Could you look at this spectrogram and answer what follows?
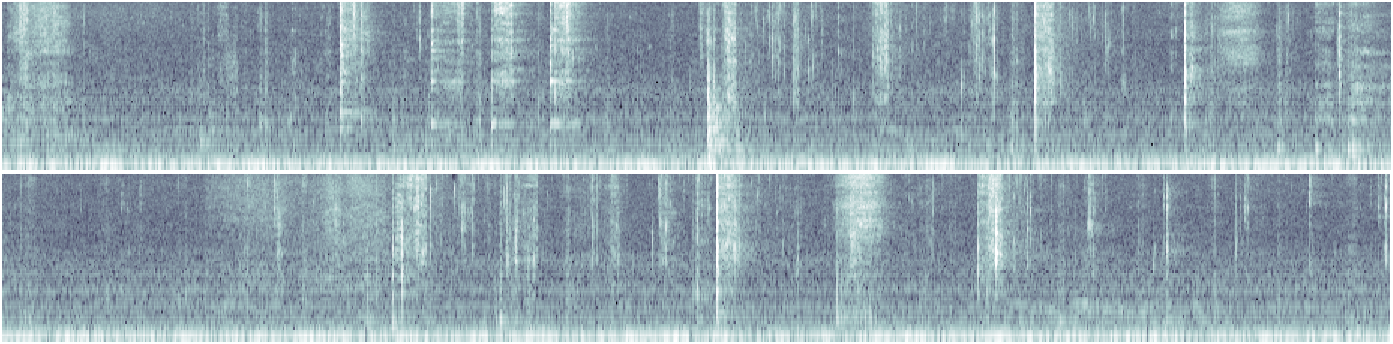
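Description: Chewing mouthfuls of instant noodles, with a metal fork clinking and scraping against a stainless steel plate. A few sharper clinks stand out, about five seconds in and again about fourteen seconds in.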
